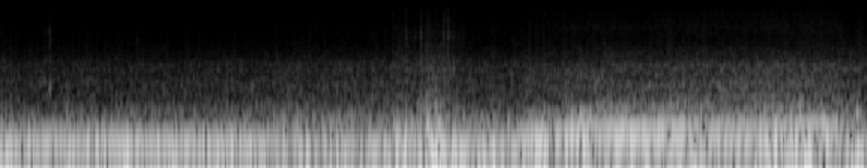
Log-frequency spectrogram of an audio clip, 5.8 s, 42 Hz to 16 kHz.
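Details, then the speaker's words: Pontiac Trans Am V8 after a curve kit was fitted, with base timing at 13 degrees and total timing not yet set, accelerating: a steady, deep rumble rising in pitch with no metallic pinging, and the alternator is charging. "No pinging, alternator's charging. I put the timing right back at 13 degrees base."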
